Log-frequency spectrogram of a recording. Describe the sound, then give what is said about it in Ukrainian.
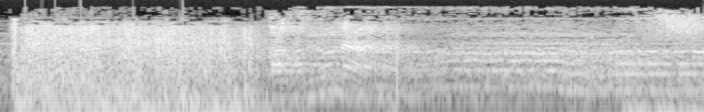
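A loud explosion as a young fighter in traditional Afghan clothing crashes into an American convoy in a suicide attack, a heavy roar rumbling for a couple of seconds with a large column of smoke, then fading into lingering noise with raised voices shouting in the background. “Камера фіксує вибух і великий стовп диму.”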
